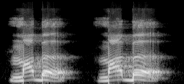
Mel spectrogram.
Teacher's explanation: مب، ایسے ہونٹوں کو آپس میں ٹکرانا ہے، ٹکرا کے یکدم جو وہ چھوڑنا ہے۔ مب، مب، یہ قلقلہ ہے، اس میں قلقلہ لازمی ہے کیونکہ ساکن ہے، یہ حروف قلقلہ میں سے ہے۔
